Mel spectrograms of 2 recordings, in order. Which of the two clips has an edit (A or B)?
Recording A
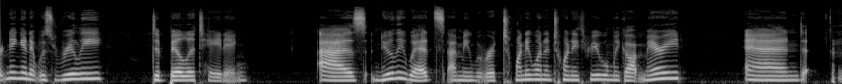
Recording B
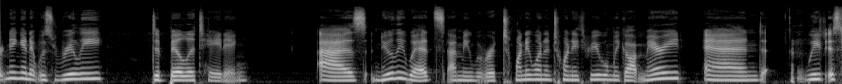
B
